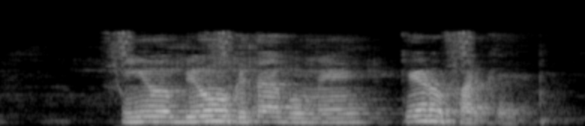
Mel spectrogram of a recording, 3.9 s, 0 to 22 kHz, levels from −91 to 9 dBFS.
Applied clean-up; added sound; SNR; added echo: none; Cutlery, silverware; 19 dB; reverberation time 0.5 s.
